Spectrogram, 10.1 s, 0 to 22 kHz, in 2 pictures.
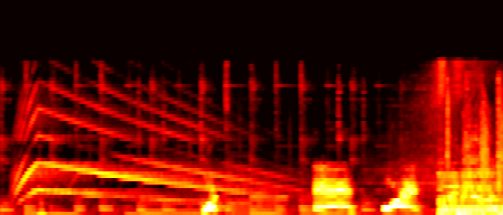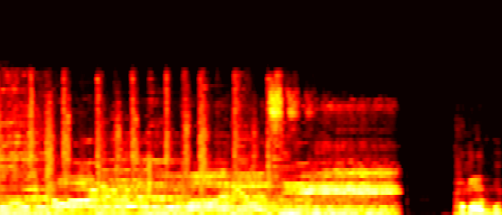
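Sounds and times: background music tones: 0:00.0 - 0:09.1.

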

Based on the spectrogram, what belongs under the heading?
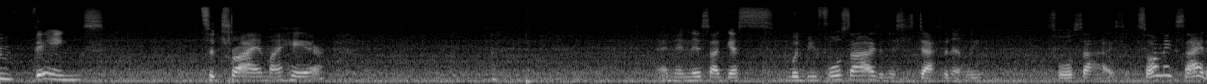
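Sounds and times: low room hum and hiss: 0:00.0 - 0:12.0.

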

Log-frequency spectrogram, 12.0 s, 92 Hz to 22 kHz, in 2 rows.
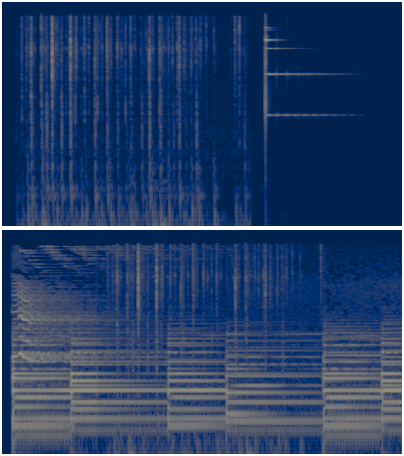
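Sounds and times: bell ding: 0:04.0 - 0:05.4.

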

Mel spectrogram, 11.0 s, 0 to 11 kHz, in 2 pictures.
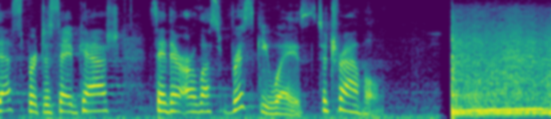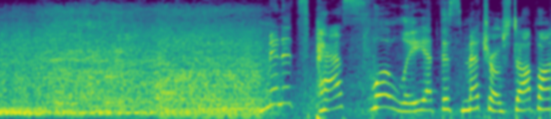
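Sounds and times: car driving past: 0:04.6 - 0:08.2.

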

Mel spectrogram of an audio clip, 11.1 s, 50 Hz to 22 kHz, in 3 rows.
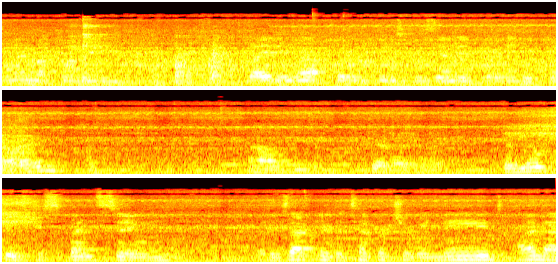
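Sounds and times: steam arm hissing: 0:05.4 - 0:11.0.

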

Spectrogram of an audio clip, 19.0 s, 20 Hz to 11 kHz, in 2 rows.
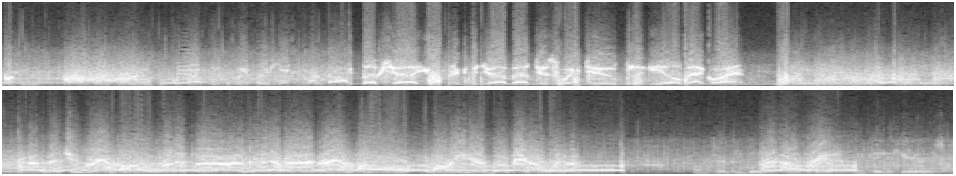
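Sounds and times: garbled radio voices: 0:00.0 - 0:19.0
radio static: 0:00.0 - 0:19.0.

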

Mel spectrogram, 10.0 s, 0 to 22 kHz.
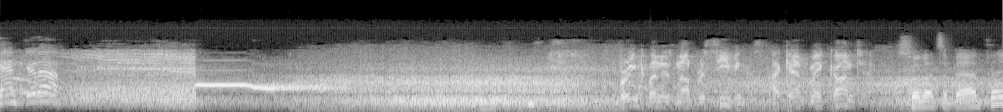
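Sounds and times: deep rumble: 0:00.5 - 0:06.4
electronic tone sliding down: 0:01.0 - 0:04.0
steady rushing hiss: 0:03.1 - 0:09.6.

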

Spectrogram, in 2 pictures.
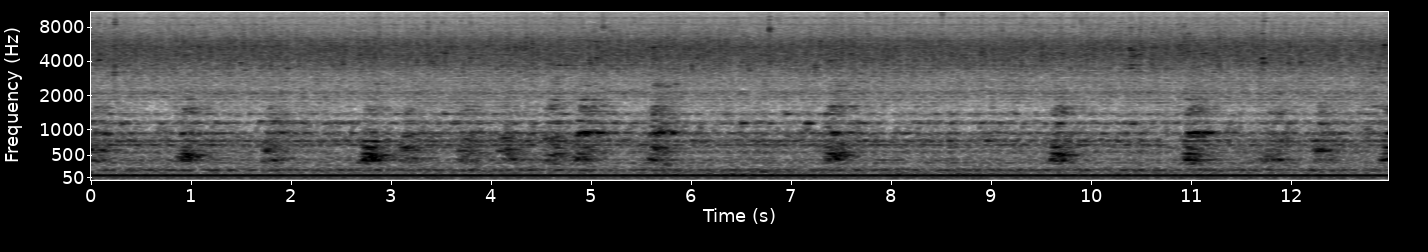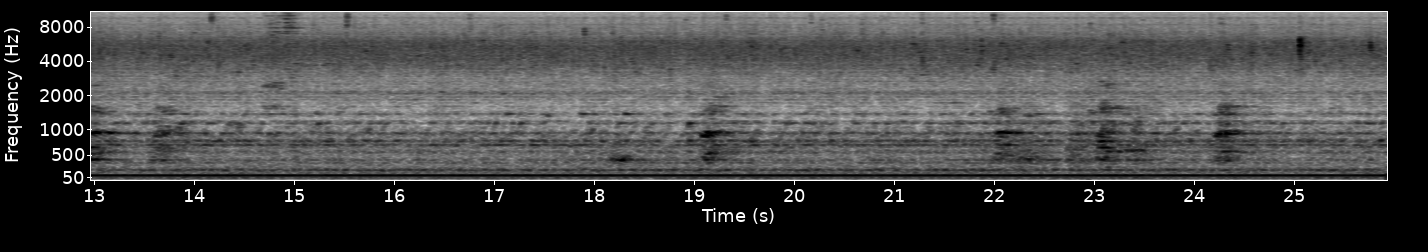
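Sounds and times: aquarium filter hum: 0:00.0 - 0:25.9
water gurgles: 0:00.0 - 0:25.9
water splashing and bubbling: 0:00.0 - 0:25.9.

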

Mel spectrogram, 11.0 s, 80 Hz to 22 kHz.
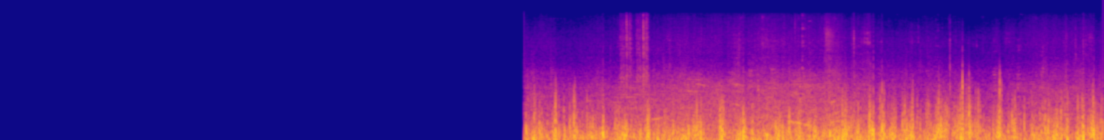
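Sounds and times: wind buffeting microphone: 0:05.3 - 0:11.0.

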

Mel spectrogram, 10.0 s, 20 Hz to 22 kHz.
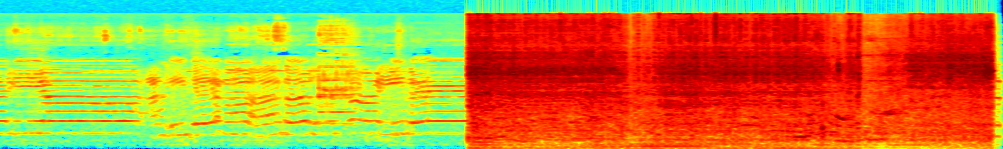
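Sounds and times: sewing machine running: 0:04.7 - 0:10.0.

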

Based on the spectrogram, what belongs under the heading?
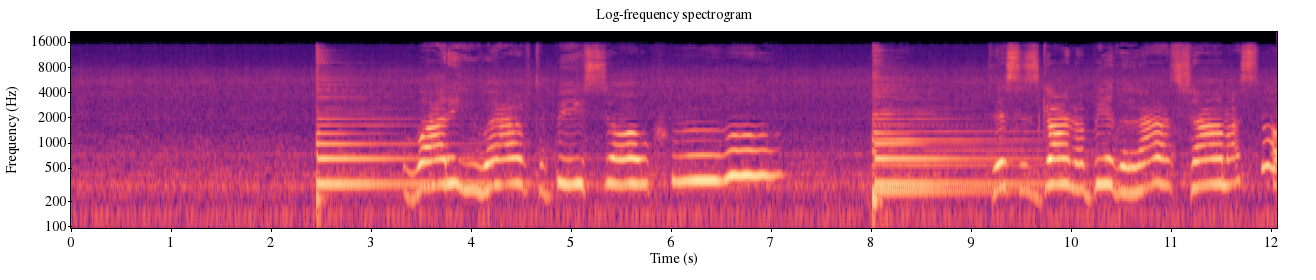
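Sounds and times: guitar chord strummed: 0:02.4 - 0:05.6, 0:08.0 - 0:11.6.

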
